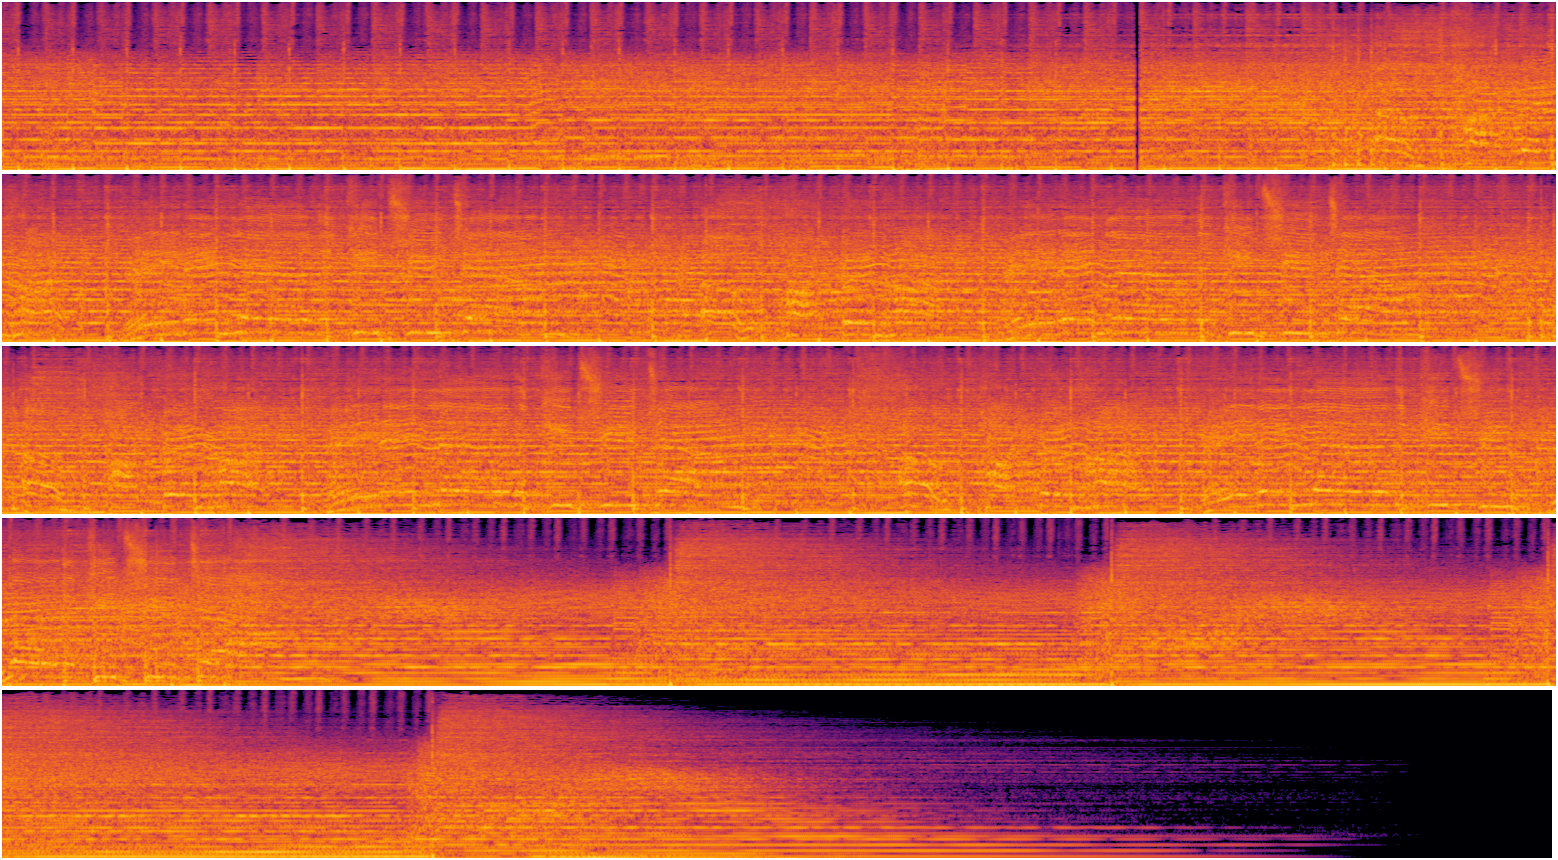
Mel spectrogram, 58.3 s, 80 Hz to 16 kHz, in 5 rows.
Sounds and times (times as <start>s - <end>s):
Progressive rock: 0.0s - 56.6s.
